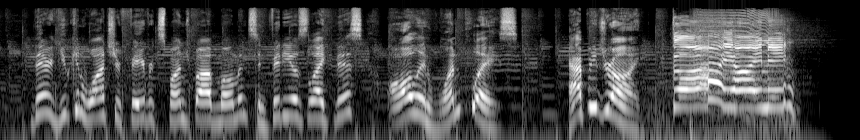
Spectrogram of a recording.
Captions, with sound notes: There you can watch your favorite SpongeBob moments in videos like this all in one place. Happy drawing. [talking gibberish]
